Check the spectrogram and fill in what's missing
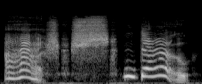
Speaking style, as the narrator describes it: cried

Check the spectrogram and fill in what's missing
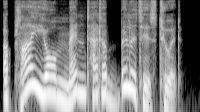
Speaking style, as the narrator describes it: she snapped

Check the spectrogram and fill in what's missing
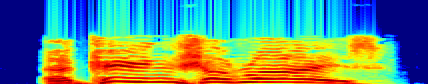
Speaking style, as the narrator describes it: the drowned men cried

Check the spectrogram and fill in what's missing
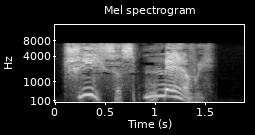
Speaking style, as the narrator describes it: Liesel wheezed

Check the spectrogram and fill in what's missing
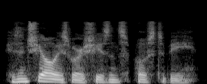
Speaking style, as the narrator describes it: Magnus said in a reasonable voice

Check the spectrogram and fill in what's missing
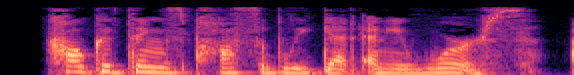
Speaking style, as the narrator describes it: I asked

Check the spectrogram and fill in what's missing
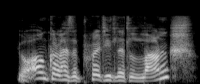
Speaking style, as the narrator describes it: the soldier said scornfully

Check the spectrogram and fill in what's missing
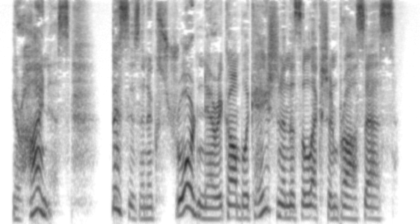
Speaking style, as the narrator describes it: Gavril gasped

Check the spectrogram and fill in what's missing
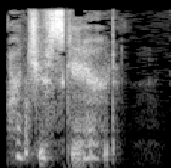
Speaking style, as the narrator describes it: he whispered

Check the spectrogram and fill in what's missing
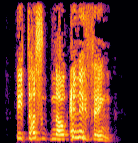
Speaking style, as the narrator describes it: The last prisoner, as yet untouched, hollered at the top of his voice

